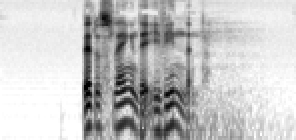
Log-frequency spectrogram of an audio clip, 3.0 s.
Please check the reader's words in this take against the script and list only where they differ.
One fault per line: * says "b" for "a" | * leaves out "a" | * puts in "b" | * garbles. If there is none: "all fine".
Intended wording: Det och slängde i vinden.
all fine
